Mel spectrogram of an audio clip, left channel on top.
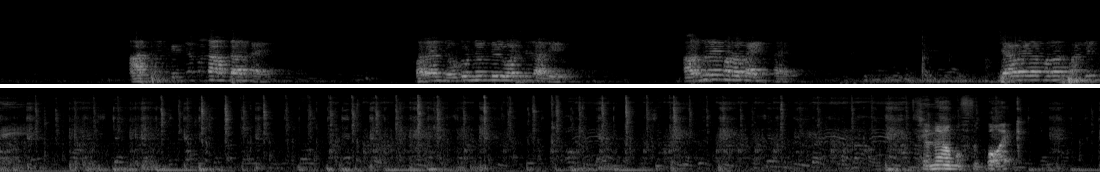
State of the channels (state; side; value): different; both; correlation 0.00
